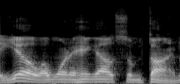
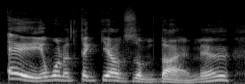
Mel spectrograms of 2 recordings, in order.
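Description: First: Straight-up, casual pickup line. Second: Loud, higher-pitched Italian-guy pickup; hammed-up Italian guy calling out to a date; mock Italian guy. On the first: Acted. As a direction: put it to them directly, no hedging. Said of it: "when you're straight up". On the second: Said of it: "like a Italian guy shit".

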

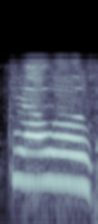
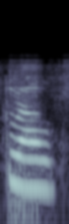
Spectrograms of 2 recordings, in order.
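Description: First: Louder, growled "Growl" with a falling end; a play growl to make the dog growl back; mock growl. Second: Said in the usual way. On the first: Shown as a demonstration. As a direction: growl the word at the dog to set him off. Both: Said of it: "I can make him growl, watch".

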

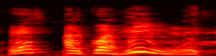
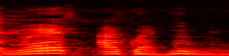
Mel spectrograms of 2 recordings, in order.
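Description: First: Slow and louder insistence; mock gangoso insisting. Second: Slow, careful mock correction; mock gangoso. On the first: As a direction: drag the word Aquajine out. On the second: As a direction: lightly imitate the gangoso correcting. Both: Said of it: "le dice".

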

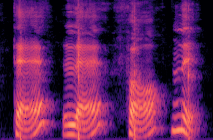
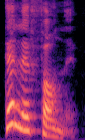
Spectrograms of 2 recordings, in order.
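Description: First: "Telefony" slowly split into te, le, fo, ny; syllable by syllable. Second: Said in the usual way. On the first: Shown as a demonstration. Teacher shows pupils the syllables, "Telefony" slowly split up. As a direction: clap out "Telefony" with gaps between syllables. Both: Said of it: "Wyklaszczmy sylaby w tych wyrazach".

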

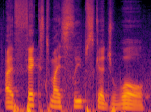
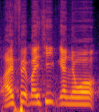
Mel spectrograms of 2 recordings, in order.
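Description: First: Slow, deliberate "fixed my sleep schedule"; measured retry, every word separated; careful correction. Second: Mock-mangled "sleep schedule", high and slurred; goofy tongue-tied mangling; garbled words. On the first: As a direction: say each word carefully after fumbling it. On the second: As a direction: trip over "sleep schedule" in a silly high voice. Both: Real, not acted. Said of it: "Come on, English".

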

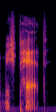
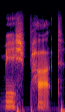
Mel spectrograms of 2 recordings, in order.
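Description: First: "mishpat" ending like English "pat"; short-A pronunciation. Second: "Mishpat" ending like "pot"; "Mishpat" as mish-PAHT; broad-A pronunciation. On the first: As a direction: say "mishpat" with the vowel of "cat" last. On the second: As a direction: say "Mishpat" with an open ah in the last syllable. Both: Shown as a demonstration. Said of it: "whichever way you want to pronunciate".

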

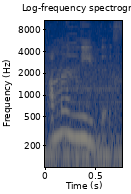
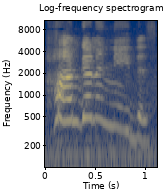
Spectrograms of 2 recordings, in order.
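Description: First: Muttered to self. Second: Loud announcement. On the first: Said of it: "I'm gonna need this, guys". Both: Real, not acted.

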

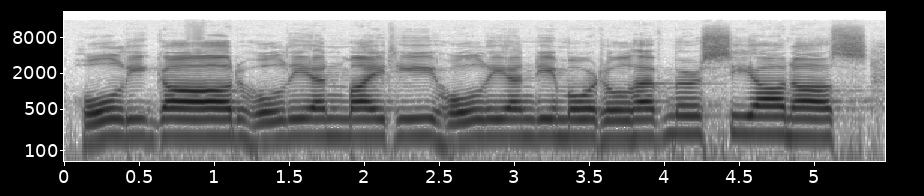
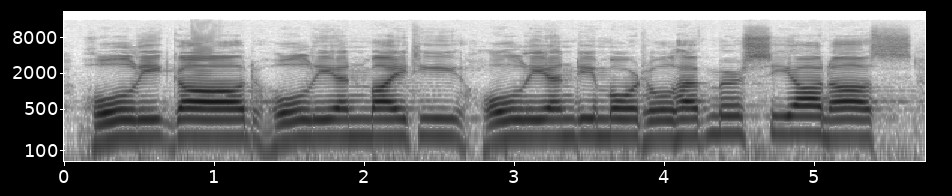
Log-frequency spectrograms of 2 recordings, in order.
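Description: No difference in how they are said.

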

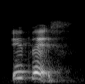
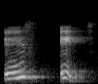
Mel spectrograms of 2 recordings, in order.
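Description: First: IS THIS said as one joined unit; linked sounds. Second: IS and IT each said apart; read separately. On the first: Teacher repeating the linked form for students, IS THIS joined. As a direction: slide from IS directly into THIS. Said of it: "nối âm thì chúng ta sẽ đọc là". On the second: Teacher showing students the words read apart, IS IT separated. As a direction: separate IS from IT, each word distinct. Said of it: "đọc riêng ra chúng ta sẽ đọc là". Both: Shown as a demonstration.

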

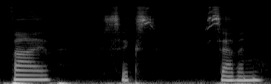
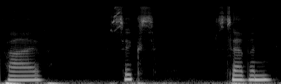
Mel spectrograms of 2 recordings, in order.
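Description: Both takes have the same delivery.

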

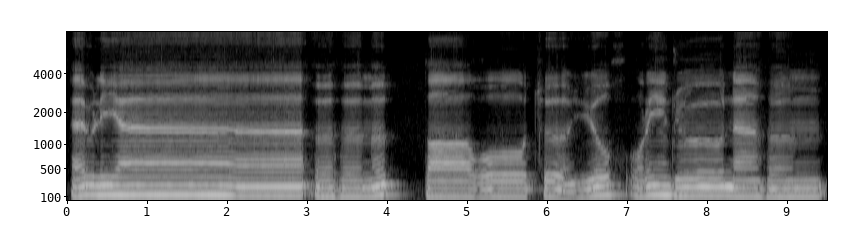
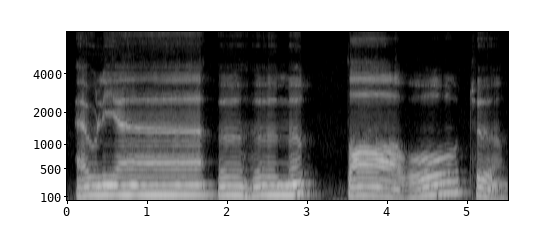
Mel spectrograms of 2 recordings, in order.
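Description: First: Very slow, the long vowels held; drawn-out reading with a doubled t; slow tajweed reading. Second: Evliyaühümüt slides into a stressed double t in tağutu, slow; slow reading with the t doubled. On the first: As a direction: stretch Evliyaühümüt and swallow it into tağutu. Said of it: "Bakalım nasıl okuduk". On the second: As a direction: hold the doubled t before tağutu. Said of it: "görüyorsunuz bu şeddeyi". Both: Shown as a demonstration.

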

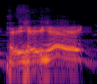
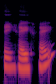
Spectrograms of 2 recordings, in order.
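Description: First: Raised, breathless hey hey hey for air; gasping hey. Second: Soft hey. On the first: Streamer jokes her scar makes her gasp, breathless. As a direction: jokingly gasp the heys like a tic. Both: Shown as a demonstration. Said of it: "Cada cierto tiempo tengo que decir".

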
